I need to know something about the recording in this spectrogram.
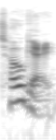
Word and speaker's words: Touge: I actually queued that up to show people, and it's pronounced Toge. It's a form of racing. I've pronounced it Touge for the longest time as well.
